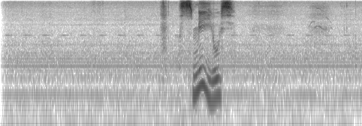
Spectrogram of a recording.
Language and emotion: Russian, positive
